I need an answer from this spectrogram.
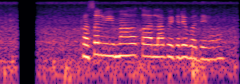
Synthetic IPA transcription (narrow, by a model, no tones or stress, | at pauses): pʰəsəlbiːmakakaːɾlaːbekɾebəd̪eɦaː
